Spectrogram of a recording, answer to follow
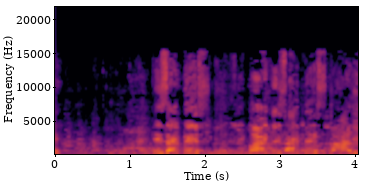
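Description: People talking and chattering, several voices overlapping in conversation.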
